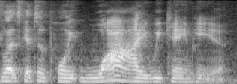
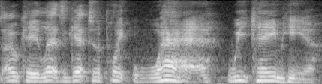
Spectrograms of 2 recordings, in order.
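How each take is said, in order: First: "why" stretched as the correction; slow read, leaning on "why"; stress on why. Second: "where" drawn out in a slow read; stress on where. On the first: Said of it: "I think it's". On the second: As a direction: read it slowly, leaning on "where". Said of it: "'Cause that, that says". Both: Shown as a demonstration.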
